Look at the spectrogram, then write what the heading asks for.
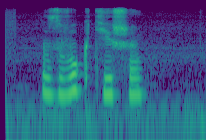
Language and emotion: Russian, neutral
